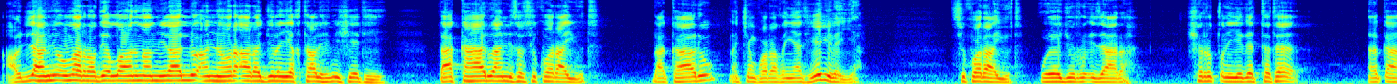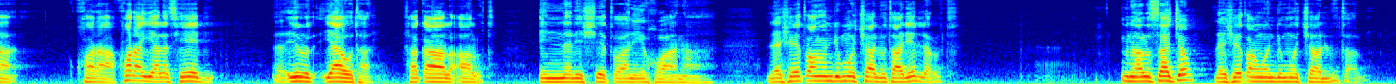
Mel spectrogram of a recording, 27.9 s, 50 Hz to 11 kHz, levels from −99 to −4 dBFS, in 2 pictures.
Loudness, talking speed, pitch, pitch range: -24 LUFS, 140 wpm, 150 Hz, 130-170 Hz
